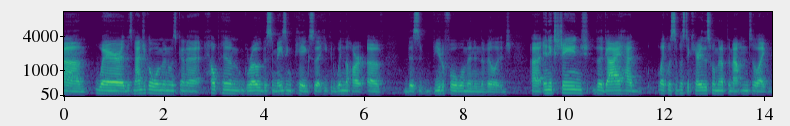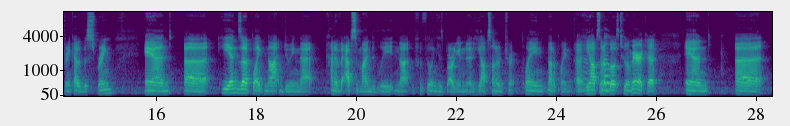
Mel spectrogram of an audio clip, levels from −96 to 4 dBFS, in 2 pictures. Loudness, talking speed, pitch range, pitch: -34 LUFS, 185 wpm, 100-120 Hz, 110 Hz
